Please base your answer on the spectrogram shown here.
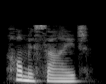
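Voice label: "homicide", British; Crime and punishment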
